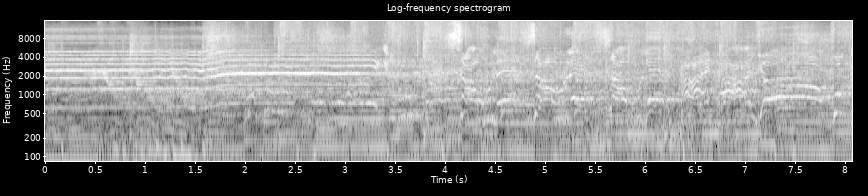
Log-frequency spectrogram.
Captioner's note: loud cheering, applause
